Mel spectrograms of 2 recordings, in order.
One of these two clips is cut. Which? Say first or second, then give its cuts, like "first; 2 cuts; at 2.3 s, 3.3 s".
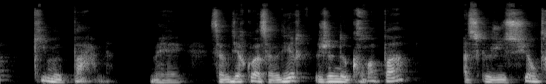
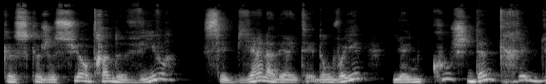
first; 1 cut; at 1.3 s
